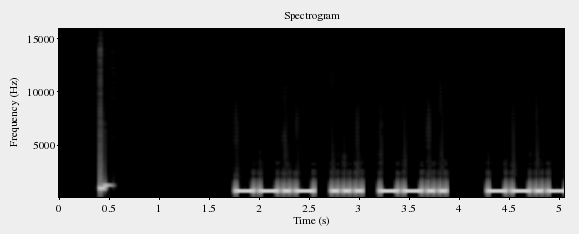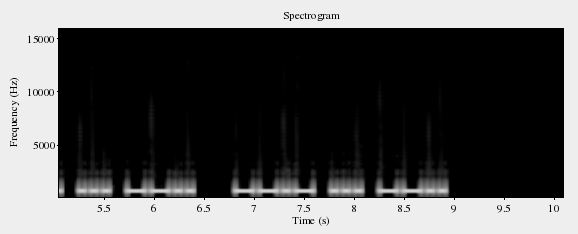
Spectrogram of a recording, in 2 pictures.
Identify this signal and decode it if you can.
Morse code, heard as a keyed tone, about 20 wpm, 700 Hz. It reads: QSZ QSZ QSZ
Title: Q-Codes Repeated 3x 20wpm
